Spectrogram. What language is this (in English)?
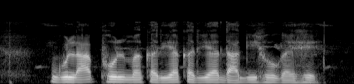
Chhattisgarhi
